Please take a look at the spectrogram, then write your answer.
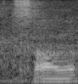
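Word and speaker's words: Saleh: But yeah, other than that, uh, Robert Salah or Sal, however you say his name, Salah, Salah, I'm tripping right now.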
